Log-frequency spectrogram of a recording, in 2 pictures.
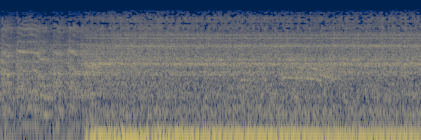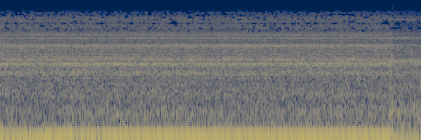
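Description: An old Jeep engine cranks and catches about a second in, then settles into a loud, steady, rough idle with one cylinder misfiring, accompanied by a persistent high belt-like squeal throughout.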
